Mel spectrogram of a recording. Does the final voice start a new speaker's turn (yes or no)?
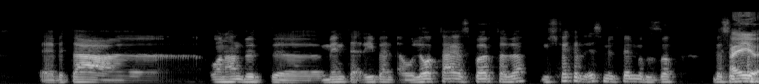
no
